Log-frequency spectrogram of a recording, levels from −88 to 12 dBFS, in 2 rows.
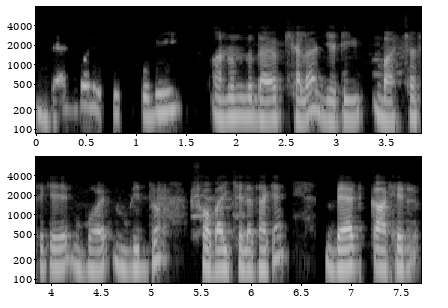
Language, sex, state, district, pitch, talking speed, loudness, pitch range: Bengali, male, West Bengal, Paschim Medinipur, 150 Hz, 125 wpm, -23 LUFS, 145-170 Hz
